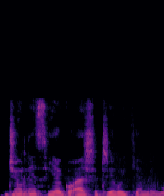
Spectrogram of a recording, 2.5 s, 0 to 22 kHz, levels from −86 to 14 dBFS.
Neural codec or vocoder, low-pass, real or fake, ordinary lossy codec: vocoder, 44.1 kHz, 128 mel bands, Pupu-Vocoder; 10.8 kHz; fake; AAC, 48 kbps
